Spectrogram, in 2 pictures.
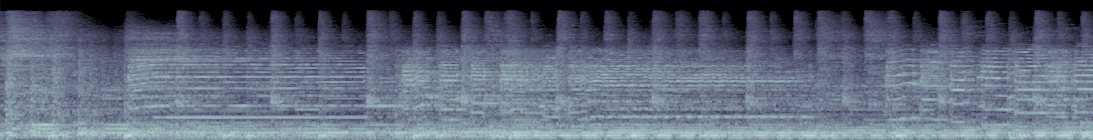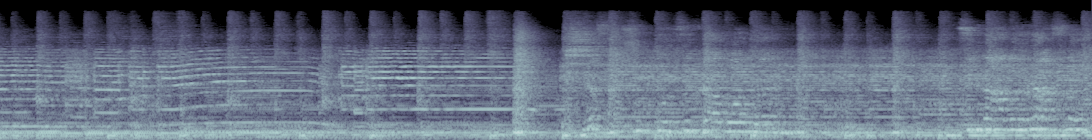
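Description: Rock band playing live in an instrumental break: a lead electric guitar holds long notes and bends them over drums, bass guitar and strummed acoustic guitar. A loud accent about sixteen seconds in marks a change of section.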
